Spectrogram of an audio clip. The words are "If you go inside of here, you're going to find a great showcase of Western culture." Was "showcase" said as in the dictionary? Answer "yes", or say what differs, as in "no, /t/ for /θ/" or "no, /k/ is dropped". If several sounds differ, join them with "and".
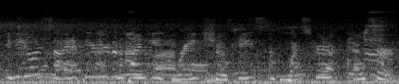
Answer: yes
